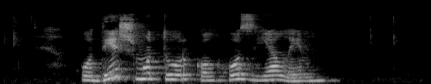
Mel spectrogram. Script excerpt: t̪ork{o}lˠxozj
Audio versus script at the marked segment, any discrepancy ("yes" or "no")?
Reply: no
